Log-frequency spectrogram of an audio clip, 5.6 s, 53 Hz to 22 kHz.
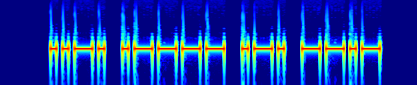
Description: Morse code, heard as a keyed tone, about 15 wpm, 700 Hz. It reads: F1RQ
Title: DXCC-100 Call Signs - 4 Characters - Repeated 2x - 15wpm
